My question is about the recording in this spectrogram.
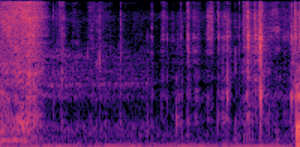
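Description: A trading-card pack wrapper being torn open by hand: a short, sharp tear at the start, then faint crinkling of the wrapper.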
